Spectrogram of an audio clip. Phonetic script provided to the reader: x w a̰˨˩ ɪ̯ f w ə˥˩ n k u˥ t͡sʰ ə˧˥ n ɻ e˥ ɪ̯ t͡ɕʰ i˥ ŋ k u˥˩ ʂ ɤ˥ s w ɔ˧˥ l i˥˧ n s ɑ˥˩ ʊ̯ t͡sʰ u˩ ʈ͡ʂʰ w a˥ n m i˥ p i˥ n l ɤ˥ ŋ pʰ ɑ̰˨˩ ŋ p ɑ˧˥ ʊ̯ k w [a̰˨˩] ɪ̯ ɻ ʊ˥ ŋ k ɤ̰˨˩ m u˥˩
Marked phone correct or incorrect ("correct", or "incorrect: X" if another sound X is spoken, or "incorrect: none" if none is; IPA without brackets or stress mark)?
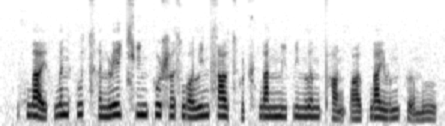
incorrect: a˥˩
